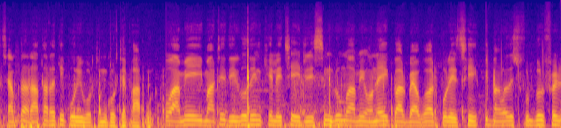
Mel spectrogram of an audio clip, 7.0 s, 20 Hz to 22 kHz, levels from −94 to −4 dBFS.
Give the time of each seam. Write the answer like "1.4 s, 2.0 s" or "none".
2.0 s, 6.1 s

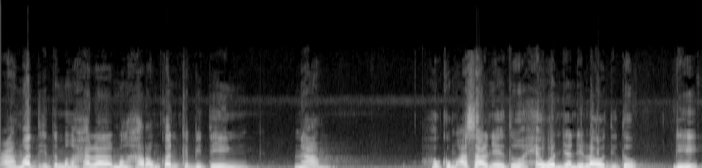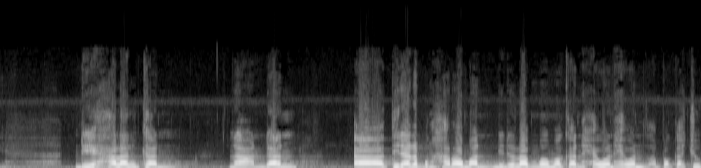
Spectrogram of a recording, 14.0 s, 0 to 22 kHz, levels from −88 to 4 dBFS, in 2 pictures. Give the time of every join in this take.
4.1 s

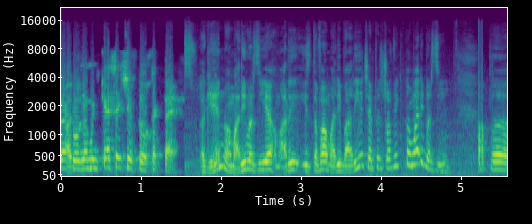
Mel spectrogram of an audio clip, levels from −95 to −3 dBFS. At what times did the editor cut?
1.5 s

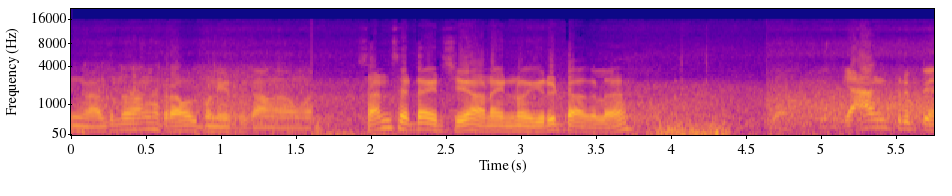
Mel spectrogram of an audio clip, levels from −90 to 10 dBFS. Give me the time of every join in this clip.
1.6 s, 4.7 s

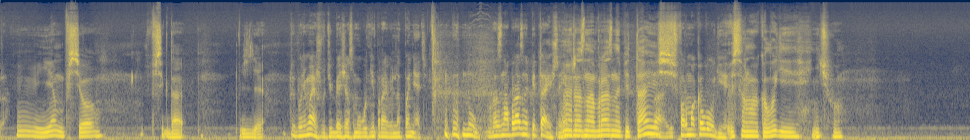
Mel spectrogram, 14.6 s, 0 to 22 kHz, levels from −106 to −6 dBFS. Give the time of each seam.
none

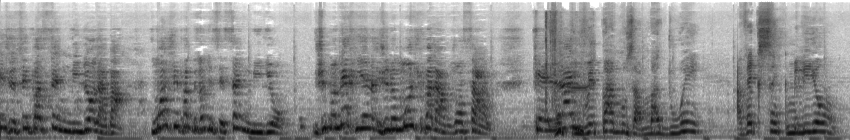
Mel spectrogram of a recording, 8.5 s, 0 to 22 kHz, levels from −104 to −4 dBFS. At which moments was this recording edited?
5.8 s

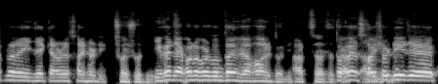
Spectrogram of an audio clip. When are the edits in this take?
none

